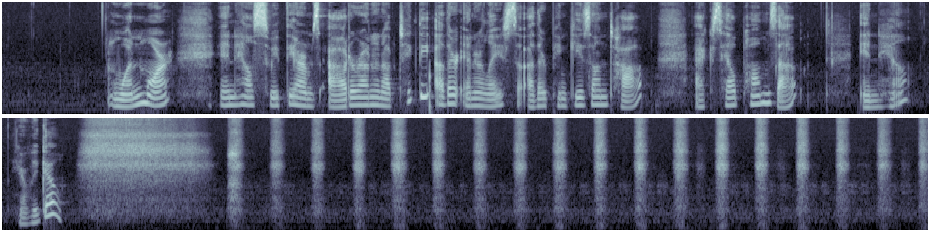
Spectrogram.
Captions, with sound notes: One more. Inhale, sweep the arms out, around, and up. Take the other interlace, the other pinky's on top. Exhale, palms up. Inhale, here we go. (short repetitive exhaling)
